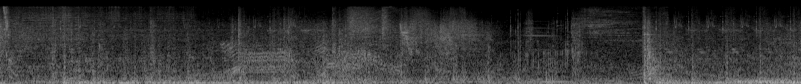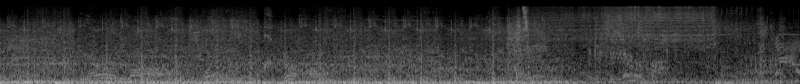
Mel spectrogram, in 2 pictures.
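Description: Electric bolts crackle.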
